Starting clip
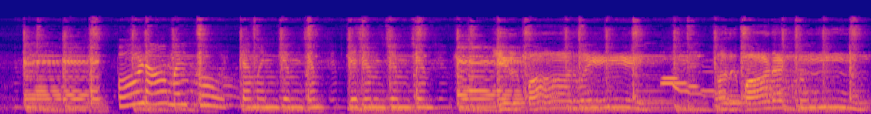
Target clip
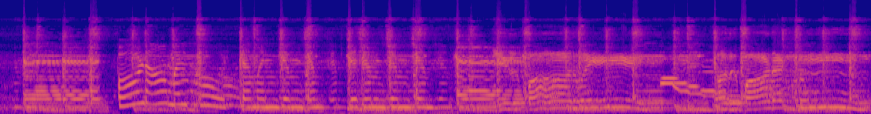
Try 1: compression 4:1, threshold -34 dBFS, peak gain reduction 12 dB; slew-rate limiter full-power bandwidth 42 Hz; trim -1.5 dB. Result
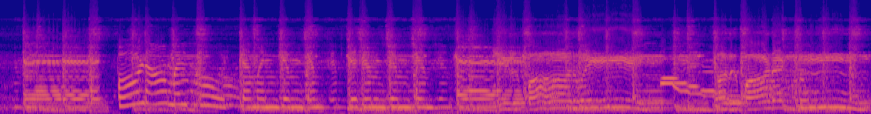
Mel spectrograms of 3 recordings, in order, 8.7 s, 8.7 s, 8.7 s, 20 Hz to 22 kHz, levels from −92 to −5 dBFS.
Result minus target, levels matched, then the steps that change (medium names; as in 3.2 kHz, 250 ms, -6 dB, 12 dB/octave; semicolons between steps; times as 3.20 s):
slew-rate limiter: distortion +9 dB
change: slew-rate limiter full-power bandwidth 86.5 Hz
